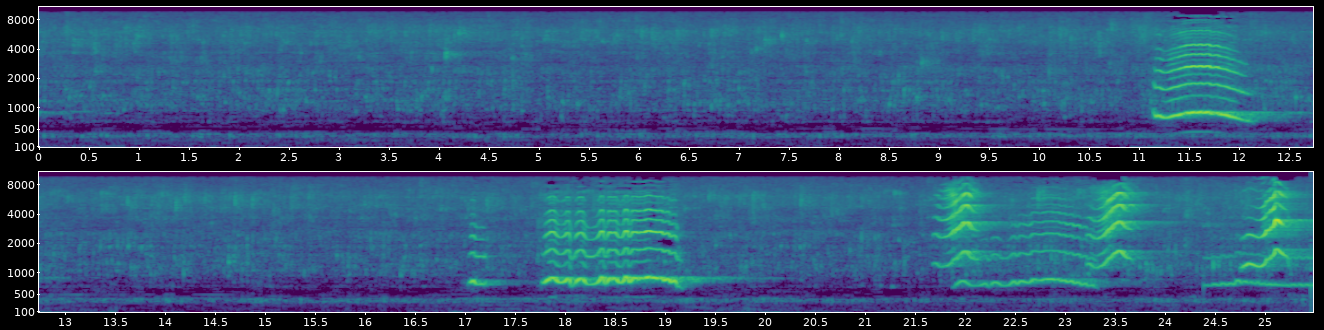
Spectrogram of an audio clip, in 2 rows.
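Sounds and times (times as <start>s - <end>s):
tawny owl calling in drawn-out wavering notes: 11.2s - 12.6s, 17.0s - 19.7s, 21.7s - 25.4s.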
